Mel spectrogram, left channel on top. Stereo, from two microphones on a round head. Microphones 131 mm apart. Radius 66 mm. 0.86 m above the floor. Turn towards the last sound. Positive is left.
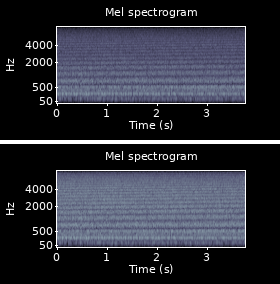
turn(degrees=-60)  # may be behind; listen again after turning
